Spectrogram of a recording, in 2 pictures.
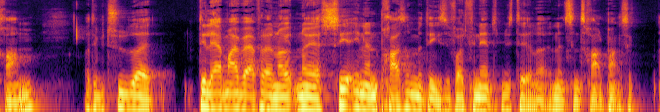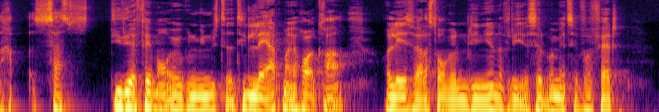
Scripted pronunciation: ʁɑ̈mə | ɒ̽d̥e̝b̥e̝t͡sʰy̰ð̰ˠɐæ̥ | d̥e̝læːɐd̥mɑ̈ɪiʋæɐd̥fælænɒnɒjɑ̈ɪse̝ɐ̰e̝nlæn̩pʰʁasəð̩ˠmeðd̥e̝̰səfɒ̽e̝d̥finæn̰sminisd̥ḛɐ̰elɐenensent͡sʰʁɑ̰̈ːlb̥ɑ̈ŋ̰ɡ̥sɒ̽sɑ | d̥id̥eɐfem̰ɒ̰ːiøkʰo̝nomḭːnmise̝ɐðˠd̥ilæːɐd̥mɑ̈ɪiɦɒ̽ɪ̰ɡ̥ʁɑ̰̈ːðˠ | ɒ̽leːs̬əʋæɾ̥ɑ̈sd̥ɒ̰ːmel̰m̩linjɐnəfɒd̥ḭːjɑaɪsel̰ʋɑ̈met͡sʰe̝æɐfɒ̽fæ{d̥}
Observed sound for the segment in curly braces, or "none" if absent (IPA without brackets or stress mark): d̥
